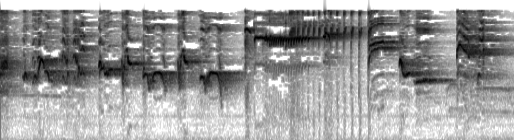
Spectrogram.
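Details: Orange-headed thrush, Pastol variety, singing a rolling lure song: rapid strings of warbled whistles, then a loud sustained buzzy high rattle, followed by sliding whistled notes.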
